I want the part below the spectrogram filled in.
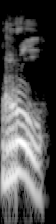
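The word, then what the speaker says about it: ρ: row L by a this sign is pronounced as row row L by a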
